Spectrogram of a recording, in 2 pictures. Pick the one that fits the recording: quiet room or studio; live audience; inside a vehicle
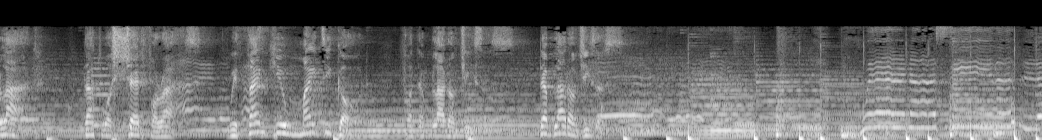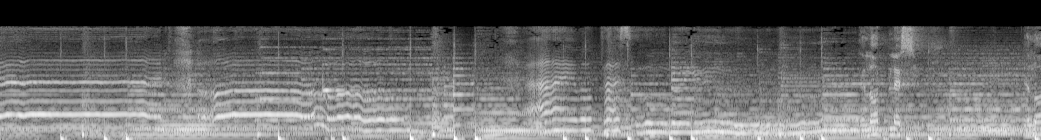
live audience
